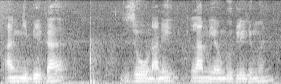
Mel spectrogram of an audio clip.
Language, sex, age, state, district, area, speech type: Bodo, male, 30-45, Assam, Chirang, rural, spontaneous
